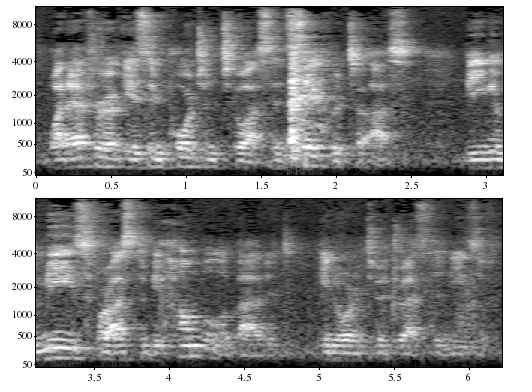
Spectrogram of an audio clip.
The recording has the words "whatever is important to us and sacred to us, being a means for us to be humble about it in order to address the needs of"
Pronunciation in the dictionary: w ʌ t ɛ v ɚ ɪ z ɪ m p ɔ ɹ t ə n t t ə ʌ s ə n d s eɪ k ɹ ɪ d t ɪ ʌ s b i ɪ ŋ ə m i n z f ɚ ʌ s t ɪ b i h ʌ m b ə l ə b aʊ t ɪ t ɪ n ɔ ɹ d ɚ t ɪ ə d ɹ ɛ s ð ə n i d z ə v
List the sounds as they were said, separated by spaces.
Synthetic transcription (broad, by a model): w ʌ t ɛ v ɚ ɪ z ɪ m p ɔ ɹ t n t t ə ʌ s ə n s eɪ k ɹ ɪ d t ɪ ʌ s b i ɪ ŋ ə m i z f ɚ ʌ s t ɪ b i h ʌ m b l ə b aʊ t ɪ t ɪ n ɔ ɹ d ɚ t ɪ ə d ɹ ɛ s ð ə n i d z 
